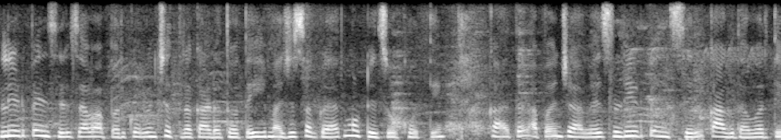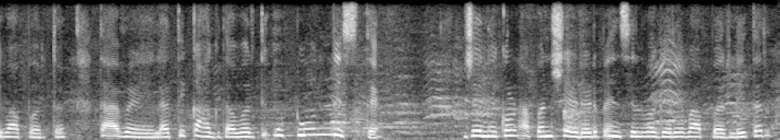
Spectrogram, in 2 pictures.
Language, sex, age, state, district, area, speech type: Marathi, female, 18-30, Maharashtra, Kolhapur, rural, spontaneous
